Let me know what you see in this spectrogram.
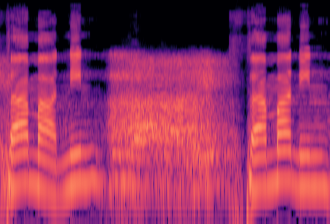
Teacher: जबान का सिरा और ऊपर के जो सामने वाले दो दांत हैं इसके अंदरूनी किनारे से लगे तो सा अदा होता है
